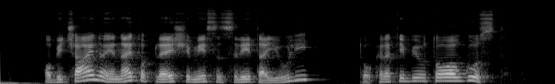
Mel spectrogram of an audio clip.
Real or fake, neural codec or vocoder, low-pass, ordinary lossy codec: real; none; 19.8 kHz; none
